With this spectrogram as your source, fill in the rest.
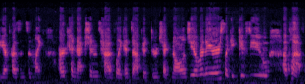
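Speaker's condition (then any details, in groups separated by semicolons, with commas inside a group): No condition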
